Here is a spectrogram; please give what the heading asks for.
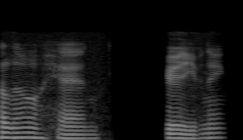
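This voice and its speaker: A man's voice: lowish voice, level tone, unhurried, clean tone, highs cut off. A man doing casual livestream gaming commentary, thinking aloud in a hesitant, rambling way. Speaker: game streamer. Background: game music.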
